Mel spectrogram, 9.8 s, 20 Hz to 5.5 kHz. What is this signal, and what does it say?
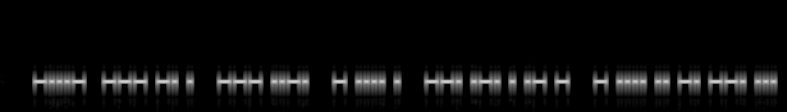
Morse code, heard as a keyed tone, about 25 wpm, 600 Hz. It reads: <BT> ONE OF THE GREAT THINGS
